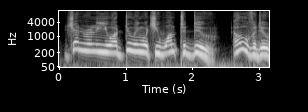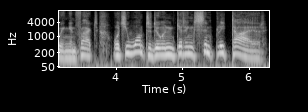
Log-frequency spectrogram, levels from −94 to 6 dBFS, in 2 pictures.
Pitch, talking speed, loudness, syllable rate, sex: 175 Hz, 190 wpm, -15 LUFS, 5.3 syllables/s, male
